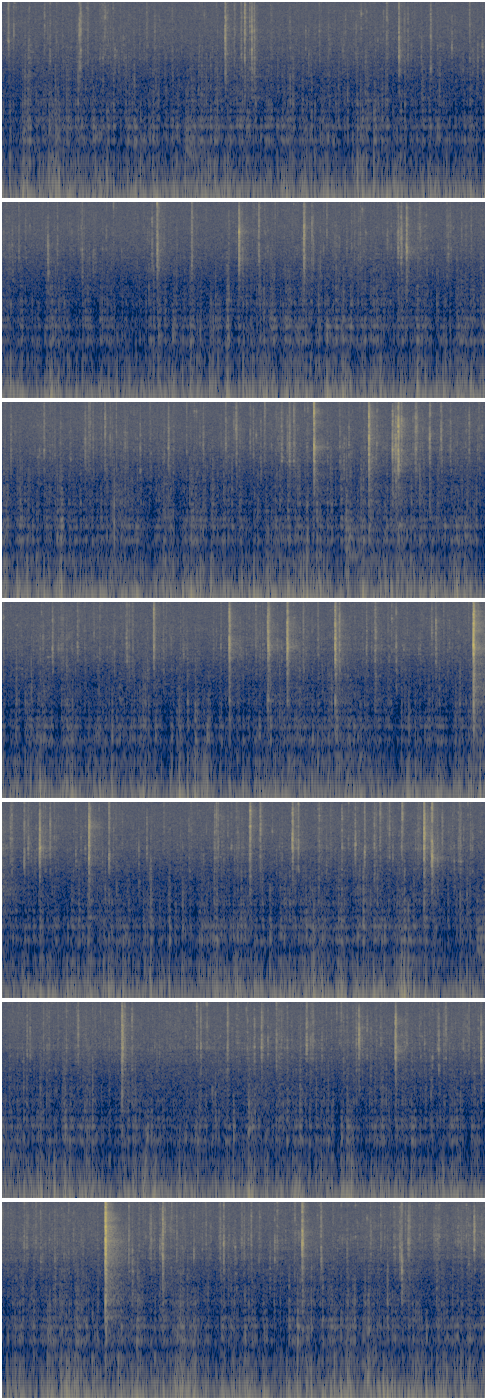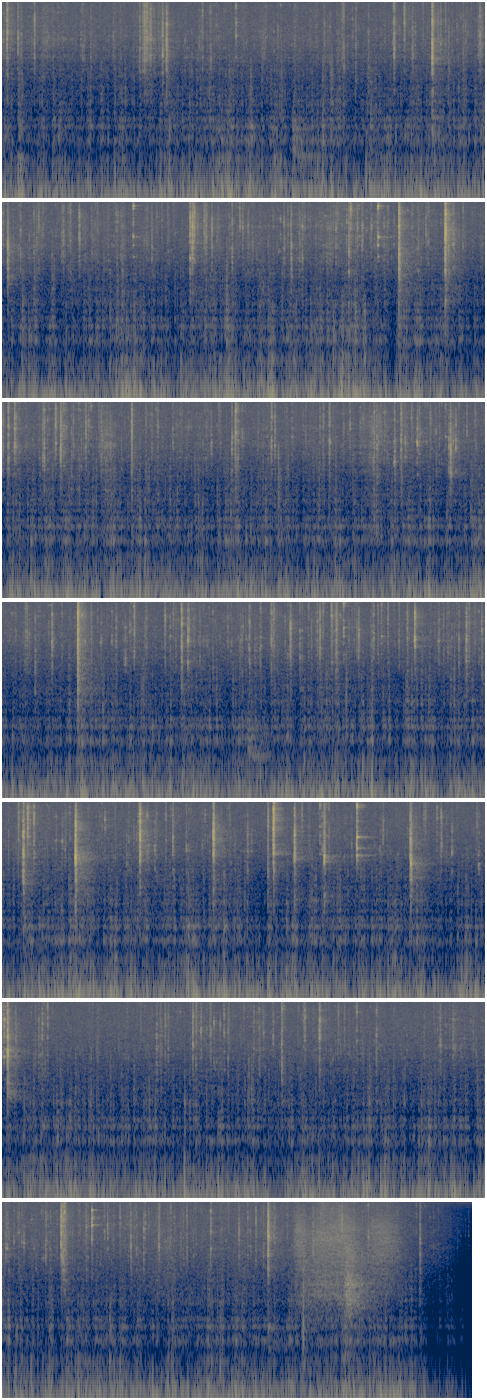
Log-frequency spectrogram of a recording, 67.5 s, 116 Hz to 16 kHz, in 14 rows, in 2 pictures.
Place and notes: an old iron furnace heating up the room
(Sony PCM D50, Primo EM172)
